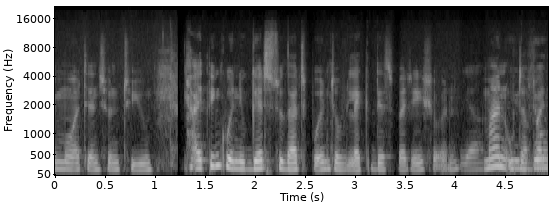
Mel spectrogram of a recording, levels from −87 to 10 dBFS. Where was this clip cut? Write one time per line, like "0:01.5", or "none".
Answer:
0:01.2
